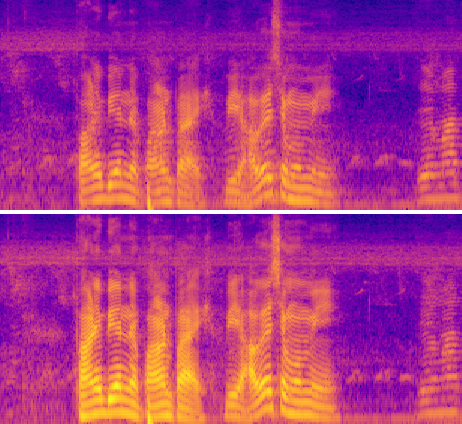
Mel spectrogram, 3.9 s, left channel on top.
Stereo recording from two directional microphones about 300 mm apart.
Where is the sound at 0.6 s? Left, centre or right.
Right.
